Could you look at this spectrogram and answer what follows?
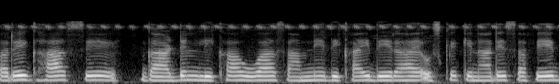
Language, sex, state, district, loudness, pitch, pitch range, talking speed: Hindi, female, Goa, North and South Goa, -15 LUFS, 195 Hz, 190-200 Hz, 160 wpm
